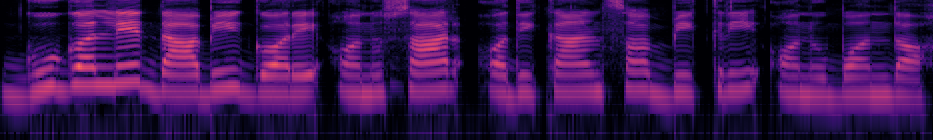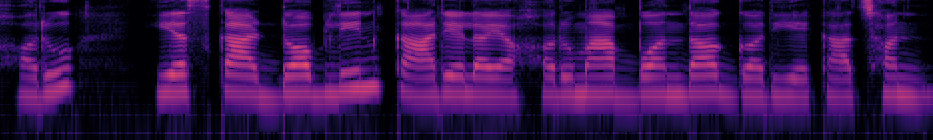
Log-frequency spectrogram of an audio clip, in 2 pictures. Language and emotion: Nepali, neutral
